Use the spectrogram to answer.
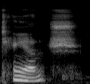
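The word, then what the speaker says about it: tanh: When I learned hyperbolic sine, hyperbolic cosine, and hyperbolic tangent, I was told that they were pronounced cinch, cosh, and tanch, which cosh makes sense.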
